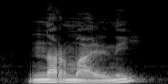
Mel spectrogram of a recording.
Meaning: 1. normal 2. proper 3. sane 4. perpendicular to
- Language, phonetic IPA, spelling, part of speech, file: Russian, [nɐrˈmalʲnɨj], нормальный, adjective, Ru-нормальный.ogg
